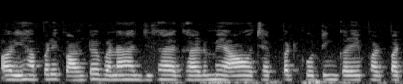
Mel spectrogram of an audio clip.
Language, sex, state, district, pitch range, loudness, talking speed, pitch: Hindi, female, Bihar, Katihar, 210-220 Hz, -15 LUFS, 225 wpm, 215 Hz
